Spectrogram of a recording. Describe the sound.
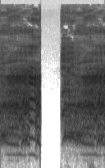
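Scream sound effect: two long, harsh, sustained screams at steady loudness, separated by a brief moment of silence.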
